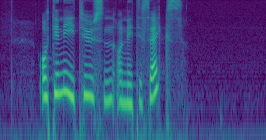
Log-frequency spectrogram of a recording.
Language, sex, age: Norwegian, female, 50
